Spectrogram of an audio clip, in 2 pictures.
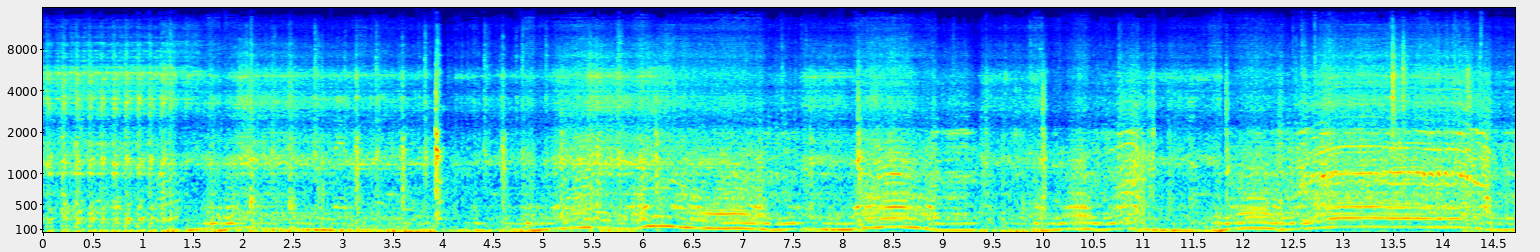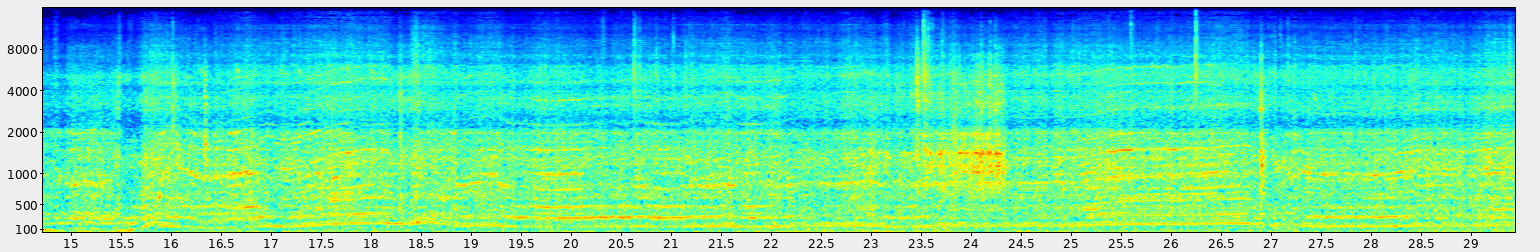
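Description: Volvo rally car's engine at full stage pace, revving up and falling back again and again through the first half, then holding a fairly steady high note.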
